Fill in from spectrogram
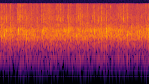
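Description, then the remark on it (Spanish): Steady applause from a crowd giving a loud round of applause to God, a dense wash of many hands clapping at once with no pauses, fairly loud and even throughout. “Vamos a dar un aplauso fuerte a Dios, porque la presencia de Dios”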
